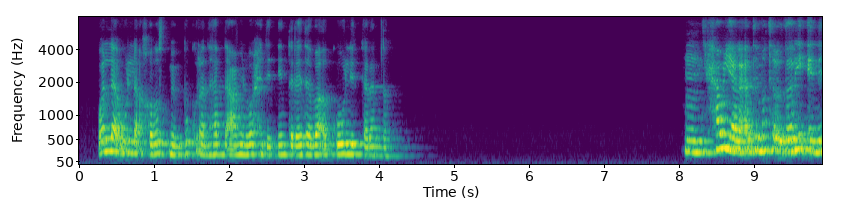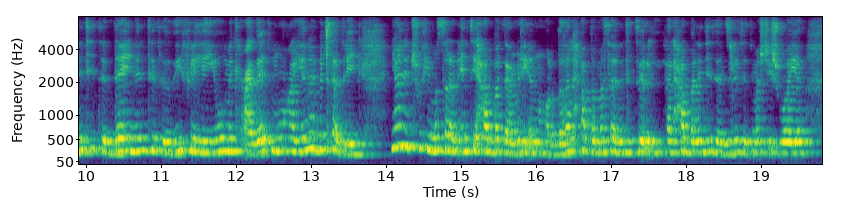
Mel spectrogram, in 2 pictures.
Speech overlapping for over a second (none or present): none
